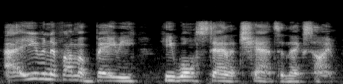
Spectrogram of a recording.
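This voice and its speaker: A man's voice: high voice, expressive, normal speed, pushed and bright, muffled recording, exaggerated voice. A man voicing an earnest, anxious young male hero who talks urgently. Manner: urgent, pleading.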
